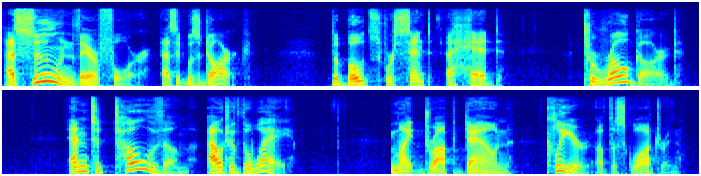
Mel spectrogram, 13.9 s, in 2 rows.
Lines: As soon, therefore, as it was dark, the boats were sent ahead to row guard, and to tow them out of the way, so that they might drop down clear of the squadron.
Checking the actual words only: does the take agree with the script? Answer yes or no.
no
